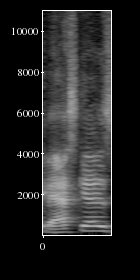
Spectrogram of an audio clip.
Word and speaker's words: Vazquez: I say Vasquez, but everyone says it differently, even within the Hispanic community.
